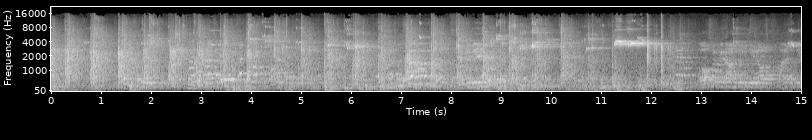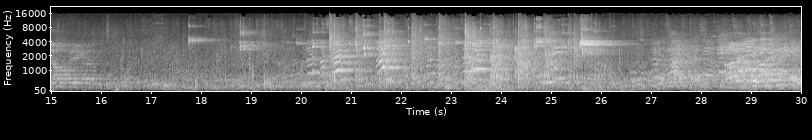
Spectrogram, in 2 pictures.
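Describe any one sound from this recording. A ball bounces rapidly on a hard floor in a large echoing hall.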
